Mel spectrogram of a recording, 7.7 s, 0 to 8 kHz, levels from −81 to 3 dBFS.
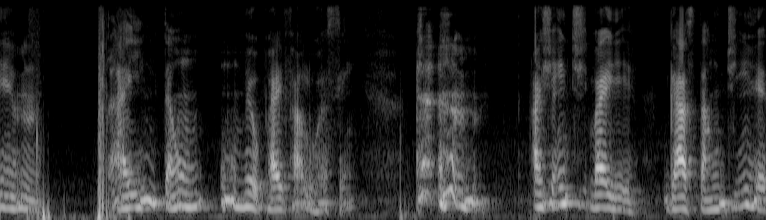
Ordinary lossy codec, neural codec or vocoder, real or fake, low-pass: MP3, 64 kbps; none; real; 7.2 kHz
